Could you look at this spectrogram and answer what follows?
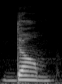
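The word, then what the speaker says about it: dumb: डम्ब, B silent है, बी की आवाज़ नहीं आएगी।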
